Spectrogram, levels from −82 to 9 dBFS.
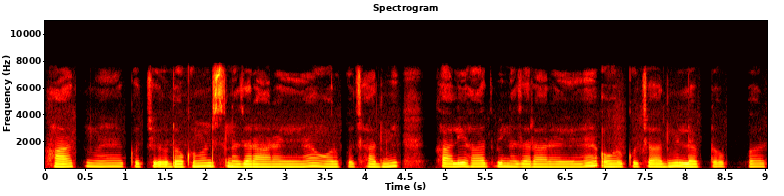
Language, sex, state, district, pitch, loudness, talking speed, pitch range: Hindi, female, Bihar, Kaimur, 195 Hz, -17 LUFS, 155 wpm, 180-200 Hz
